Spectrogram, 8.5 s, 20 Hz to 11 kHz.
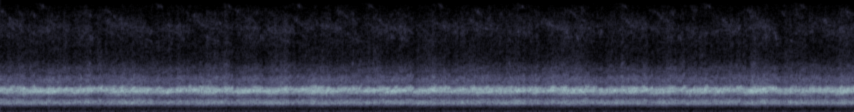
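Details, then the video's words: Many frogs singing at a pond in a horse pasture, recorded with a Zoom 6: a dense, unbroken trilling chorus with two steady pitch bands, one middle and one higher, holding level throughout with no other clear sounds. "Frogs singing"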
